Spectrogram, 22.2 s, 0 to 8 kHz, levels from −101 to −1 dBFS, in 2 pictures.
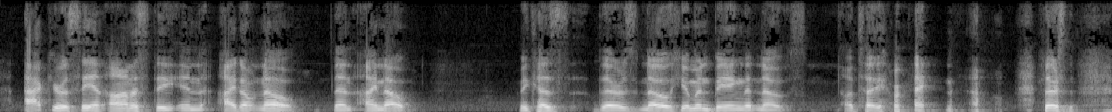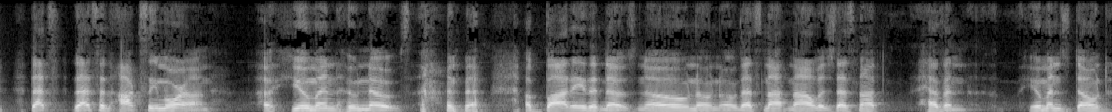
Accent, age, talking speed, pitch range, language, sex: American, 50-69, 125 wpm, 125-150 Hz, English, male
